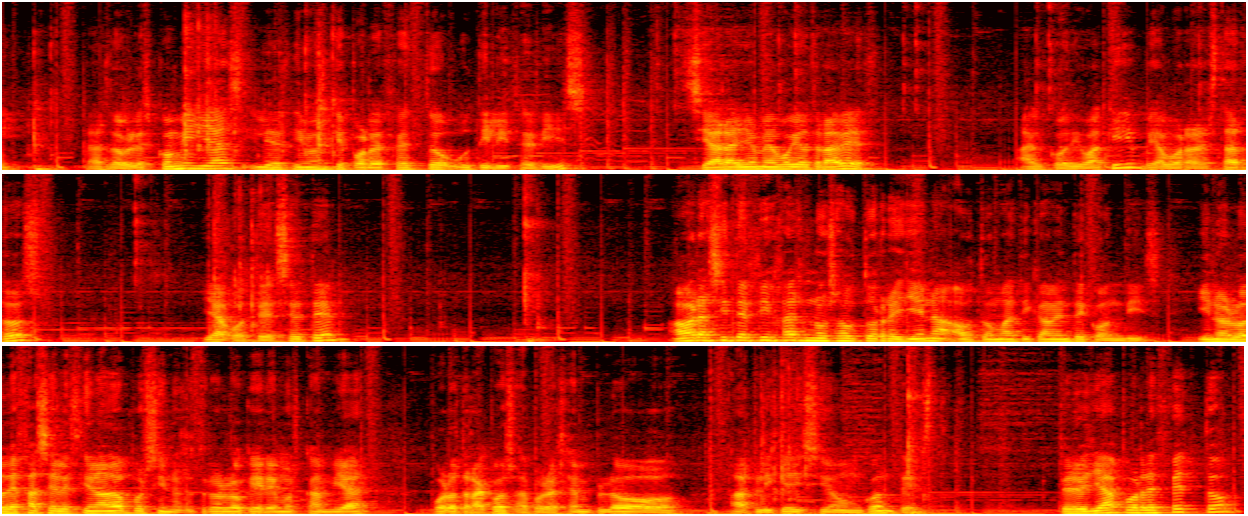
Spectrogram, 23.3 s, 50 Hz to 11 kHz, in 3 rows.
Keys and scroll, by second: 10.9 Return, 21.0 Return.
